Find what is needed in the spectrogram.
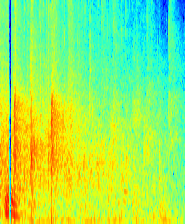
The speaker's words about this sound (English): Right, thank both of you. Give them both a clap.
